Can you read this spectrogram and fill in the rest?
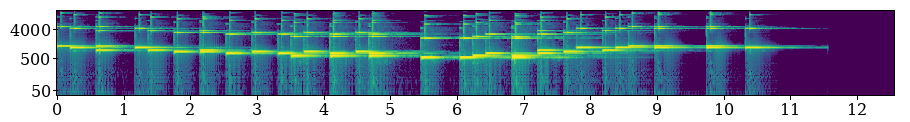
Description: mulki music box melody
Grand Illusions 30 (F scale)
